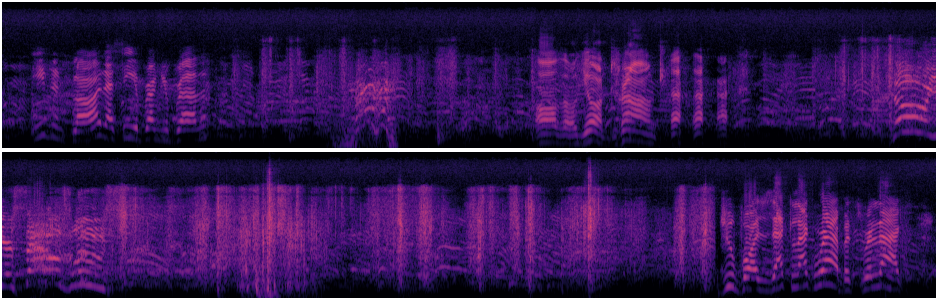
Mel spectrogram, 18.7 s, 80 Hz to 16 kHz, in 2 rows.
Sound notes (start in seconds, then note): 3.3 horse whinnies; 6.4 chuckles; 11.6 thump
